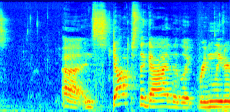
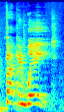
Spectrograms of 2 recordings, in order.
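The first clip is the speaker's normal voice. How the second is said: exasperated; 7 semitones higher than usual. Retold or imitated. Snapping at impatient guys in retelling.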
